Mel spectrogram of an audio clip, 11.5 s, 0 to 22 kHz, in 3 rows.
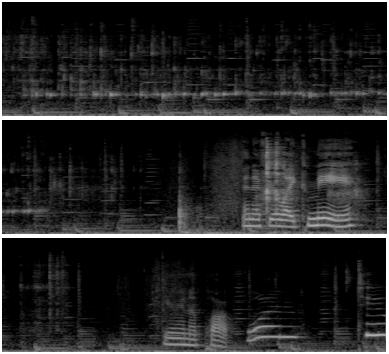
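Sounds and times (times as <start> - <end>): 
cocktail being poured into a glass: 0.0 - 5.3
speech: 6.2 - 7.5, 9.3 - 11.5.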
